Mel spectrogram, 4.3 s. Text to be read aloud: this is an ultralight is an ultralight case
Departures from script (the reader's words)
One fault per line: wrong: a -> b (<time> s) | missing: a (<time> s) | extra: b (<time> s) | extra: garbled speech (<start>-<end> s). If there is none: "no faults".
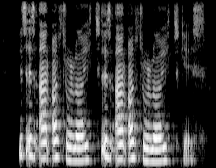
no faults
